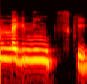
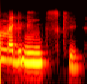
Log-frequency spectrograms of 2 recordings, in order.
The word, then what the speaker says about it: Magnitsky: a lei Magnitsky, né, não é Magnitsky, porque o T é mudo, é mas eu adoro falar Magnitsky, mas é Magnitsky. Eu escrevi Magnitsky, Mas o T é mudo, seria Magnitsky, que é o igual sobrenome esqui.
